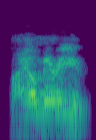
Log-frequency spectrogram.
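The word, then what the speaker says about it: bioMérieux: Yeah, I learned how to pronounce that 2 years ago. BioMerieux.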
